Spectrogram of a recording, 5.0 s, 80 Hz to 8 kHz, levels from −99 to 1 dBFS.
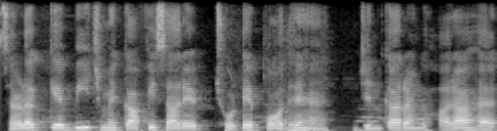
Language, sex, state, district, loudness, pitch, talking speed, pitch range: Hindi, male, Jharkhand, Garhwa, -17 LUFS, 145 Hz, 155 wpm, 140-155 Hz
